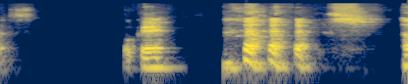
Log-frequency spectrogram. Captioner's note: laughs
